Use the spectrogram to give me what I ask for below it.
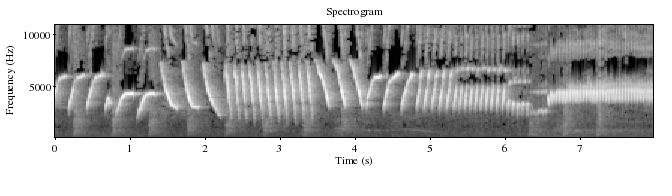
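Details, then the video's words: A yellow AF canary in full 'isian gacor' song. Rapid downward-sweeping notes give way to a long rattling roll. The bird ends on a dense, even, high buzzy trill, with a low hum in the background. "KENARI AF KUNING ISIAN GACOR"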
